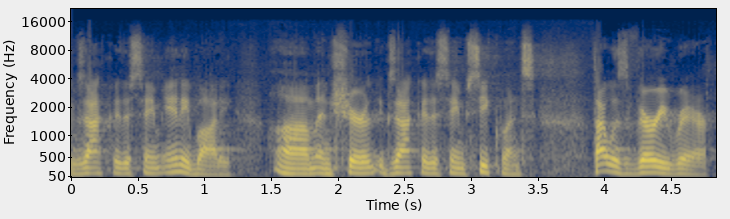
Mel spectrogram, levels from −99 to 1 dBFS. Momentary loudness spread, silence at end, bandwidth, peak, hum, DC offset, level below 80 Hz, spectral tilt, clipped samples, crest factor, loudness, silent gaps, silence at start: 11 LU; 0.1 s; 13 kHz; -2 dBFS; none; under 0.1%; -64 dBFS; -5.5 dB/octave; under 0.1%; 18 dB; -21 LUFS; none; 0 s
